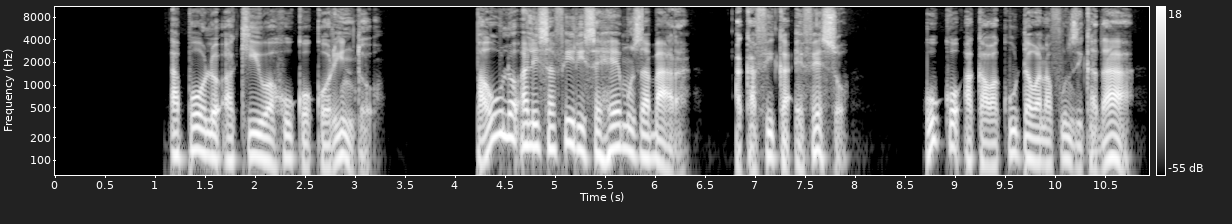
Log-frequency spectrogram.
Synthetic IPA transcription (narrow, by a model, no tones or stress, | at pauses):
apɔlɔʔakʰiwahukɔkɔɾintɔ̰ | paulɔʔalisafiɾisɛɦɛmuzaɓa̰ɾa̰ | akafika̰ʔɛfɛsɔ̰ | hukɔʔakawakutawanafunzikaða̰ː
